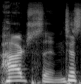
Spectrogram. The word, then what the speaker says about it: Hodgson: guys went to hodgs hodgson the g is silent yeah well the g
